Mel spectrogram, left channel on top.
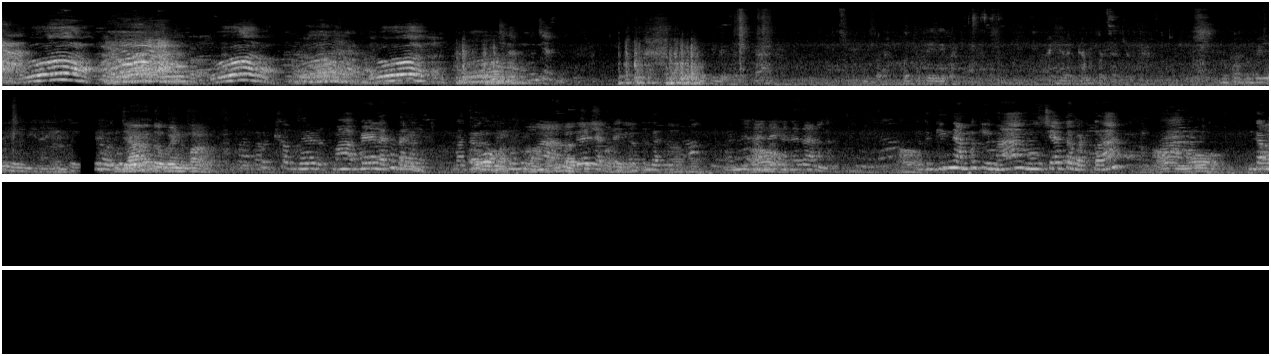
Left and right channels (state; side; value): silent; right; digital silence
